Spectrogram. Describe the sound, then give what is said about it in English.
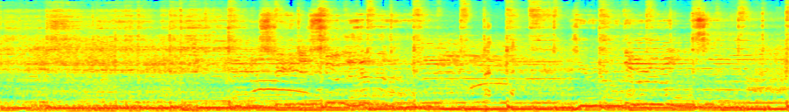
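A loud, steady roar of a cheering crowd with scattered yells over live music, and a low sustained tone droning underneath the whole time. “The crowd's into it.”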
